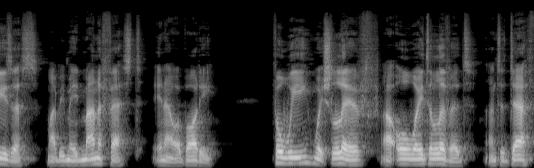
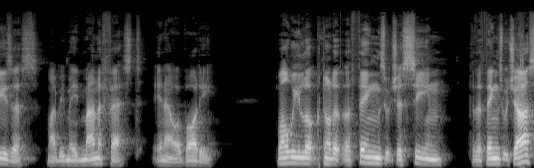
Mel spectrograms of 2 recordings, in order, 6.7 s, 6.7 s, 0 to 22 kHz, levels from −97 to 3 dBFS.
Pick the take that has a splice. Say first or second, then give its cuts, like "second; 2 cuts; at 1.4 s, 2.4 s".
second; 2 cuts; at 3.3 s, 5.8 s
